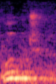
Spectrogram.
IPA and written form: w.uː.t (woot)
